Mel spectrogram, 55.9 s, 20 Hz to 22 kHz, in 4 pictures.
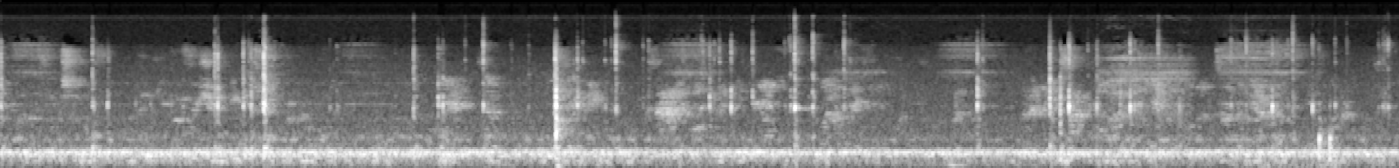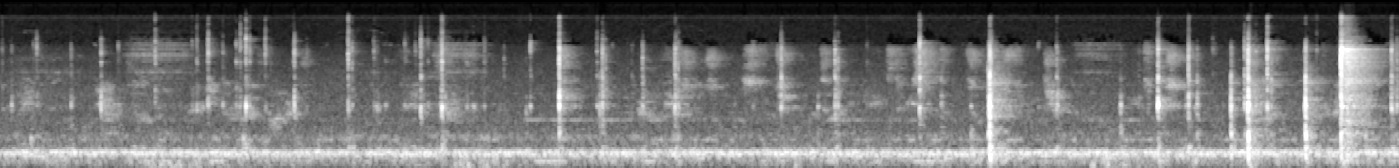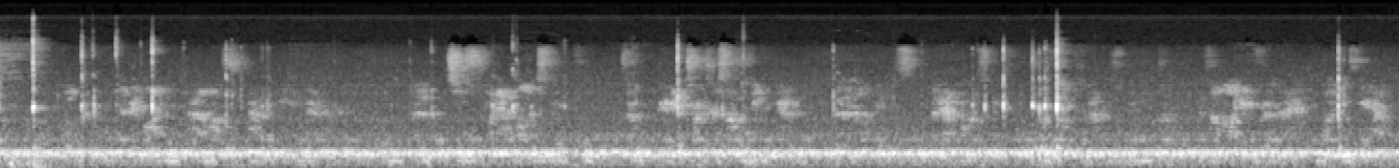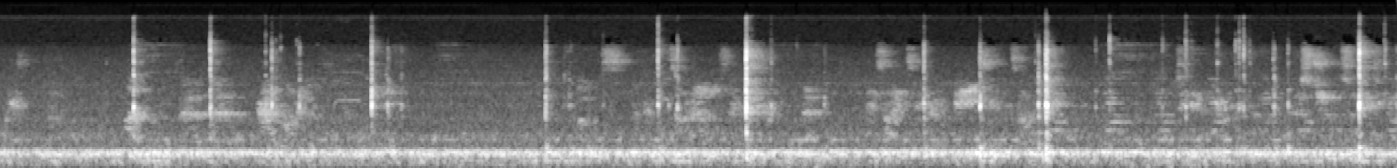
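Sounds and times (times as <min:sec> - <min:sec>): steady low hum: 0:00.0 - 0:55.9.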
